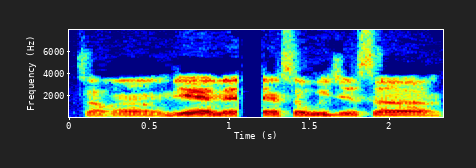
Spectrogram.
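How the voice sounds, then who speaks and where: A man from Los Angeles, a rapper being interviewed, talking in a laid-back, halting way with lots of fillers. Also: medium pitch, fairly even intonation, bright, forceful tone, dry recording, lo-fi sound. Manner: laid-back, halting, fills with "you know what I'm saying". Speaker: guest rapper. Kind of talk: casual interview chat.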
